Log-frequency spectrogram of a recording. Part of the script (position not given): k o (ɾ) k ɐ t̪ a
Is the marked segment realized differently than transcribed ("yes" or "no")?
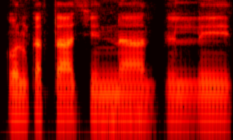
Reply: yes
